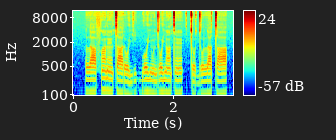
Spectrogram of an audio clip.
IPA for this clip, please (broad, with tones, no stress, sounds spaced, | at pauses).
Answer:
l a˧ f ã˦ ɾ ɛ̃˧ t a˧ ɾ o˨ j i˨˦ ɡ͡b o˦ j ũ˧ d o˦ j ã˦ t ɛ̃˦ | t o˨ d o˨˦ l a˦ t a˦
